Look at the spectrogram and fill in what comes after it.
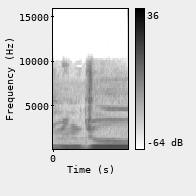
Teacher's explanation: জু থেমেছেন আজি সুকুন হিসেবে, 2 থেকে 3 আলি পরিমাণ টেনেছেন, মিং জু। আর না থামলে মিং জু মদ তাবাই হিসেবে থাকবে, অসাকিন ডানে পেশ।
